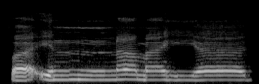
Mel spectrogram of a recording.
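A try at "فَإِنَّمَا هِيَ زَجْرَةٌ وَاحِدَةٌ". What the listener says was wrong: Fa'in maknya panjang.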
